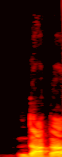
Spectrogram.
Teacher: ডাটার ড হচ্ছে মূর্ধন্য ব্যঞ্জন ট হচ্ছে মূর্ধন্য ব্যঞ্জন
